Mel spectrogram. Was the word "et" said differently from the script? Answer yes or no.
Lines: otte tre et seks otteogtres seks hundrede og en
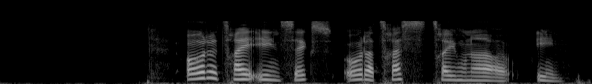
yes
